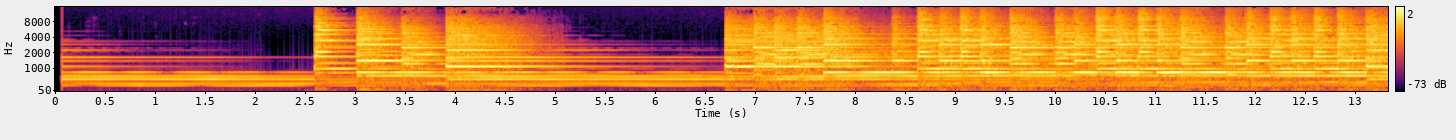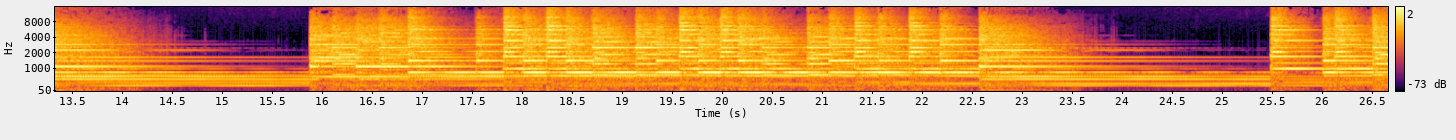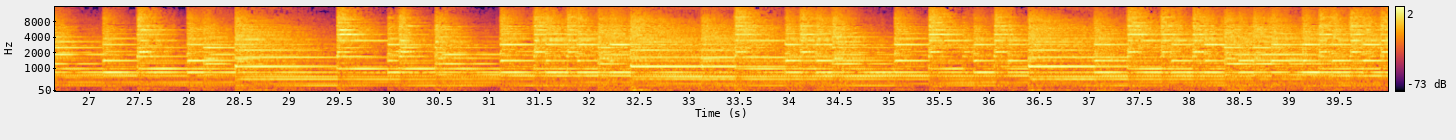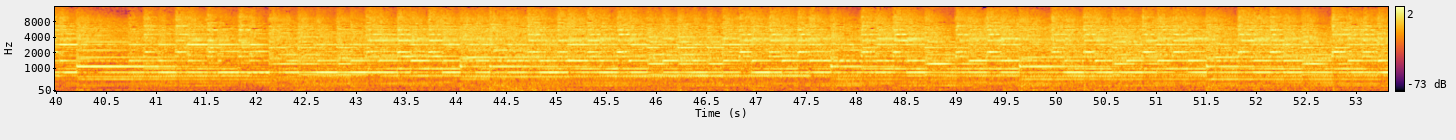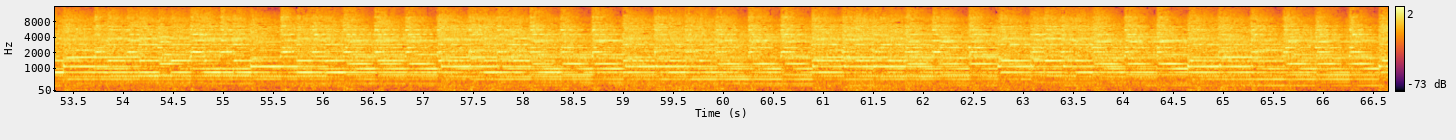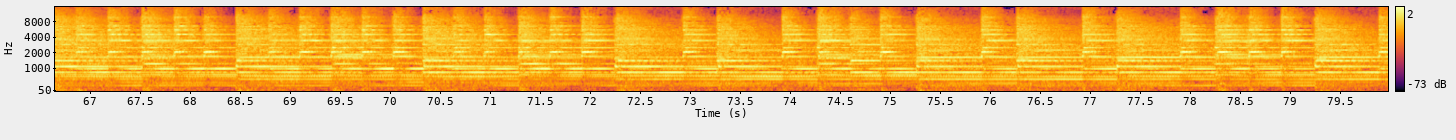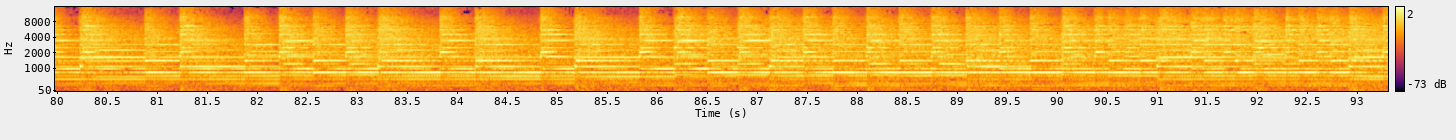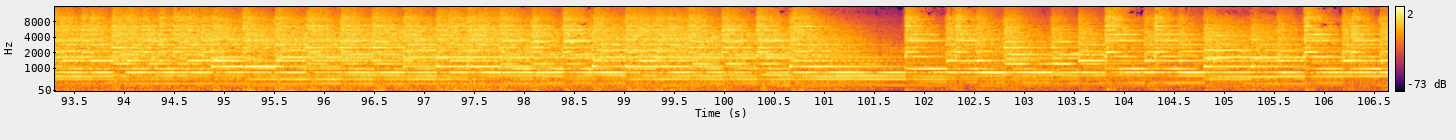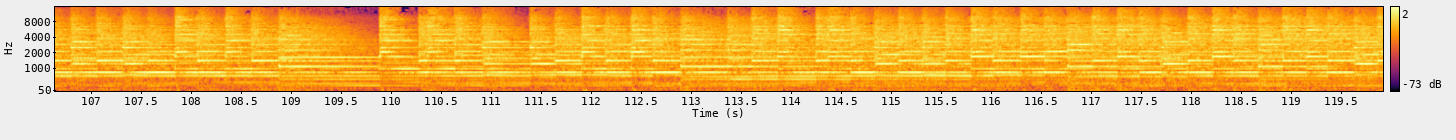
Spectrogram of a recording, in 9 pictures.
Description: Suonata dei campanari
suonata campanari.mp3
